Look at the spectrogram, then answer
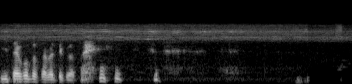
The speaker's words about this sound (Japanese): ぜひあの、生でね、この、セミの声を聞いていただいて、夏を感じていただければと思っております。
